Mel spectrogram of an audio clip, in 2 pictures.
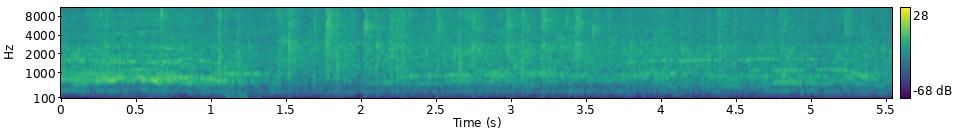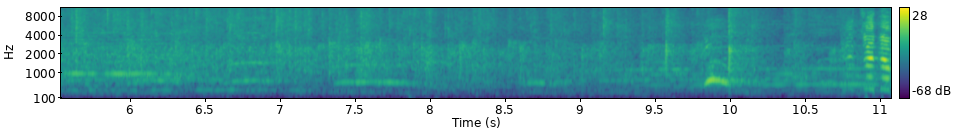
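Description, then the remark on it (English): An audience at a morning service, told to jump to their feet, clap their hands and shout, claps and shouts together: a dense wash of steady applause with voices raised over it, holding fairly even loudness for about eleven seconds with a few sharper bursts near the end. “Jump to your feet, clap your hands and shout.”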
